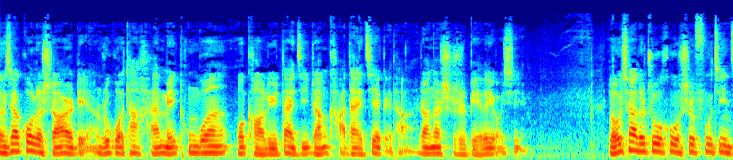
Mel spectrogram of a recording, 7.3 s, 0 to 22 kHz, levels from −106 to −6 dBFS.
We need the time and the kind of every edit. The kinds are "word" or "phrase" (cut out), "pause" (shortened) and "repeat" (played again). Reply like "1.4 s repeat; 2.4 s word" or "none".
6.0 s pause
